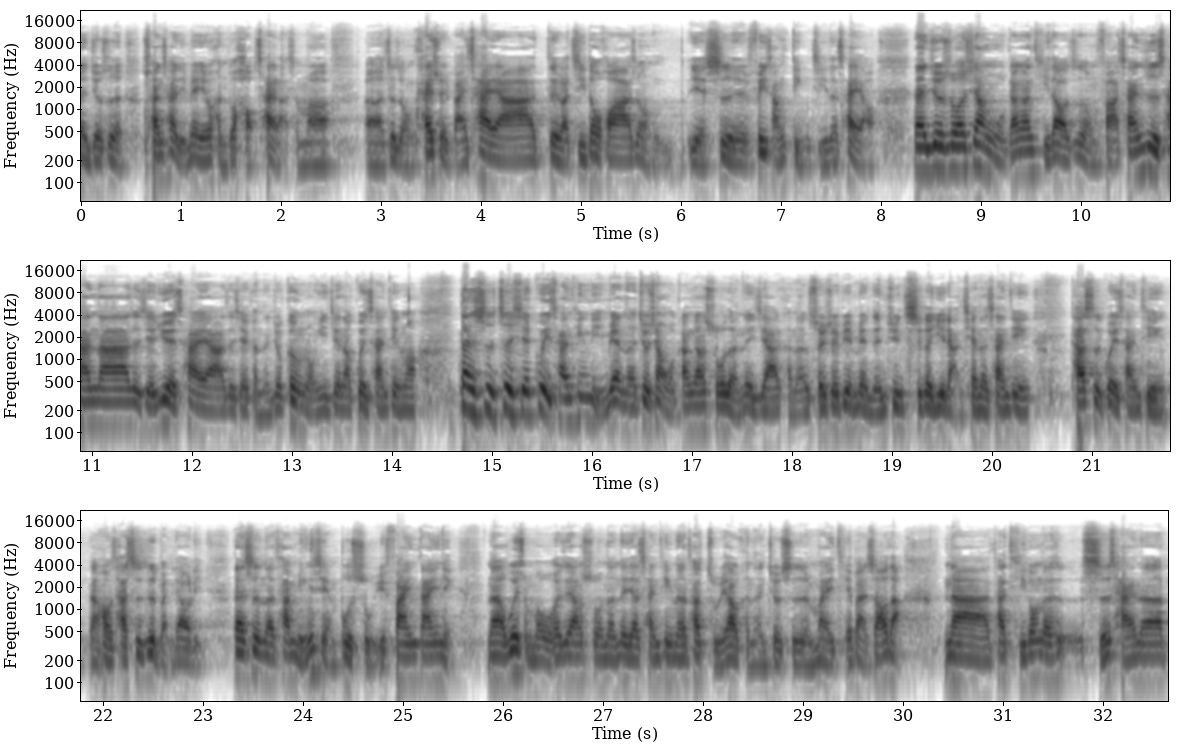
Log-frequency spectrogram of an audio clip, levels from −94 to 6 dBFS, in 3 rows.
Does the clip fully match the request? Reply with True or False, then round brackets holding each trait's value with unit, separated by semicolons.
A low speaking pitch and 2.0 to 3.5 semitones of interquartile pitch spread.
True (115 Hz; 3.1 semitones)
